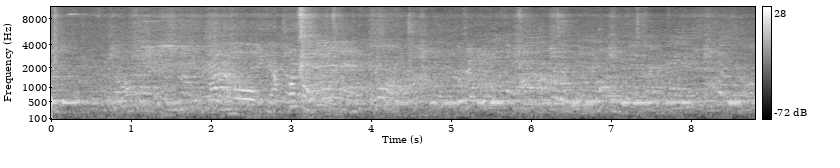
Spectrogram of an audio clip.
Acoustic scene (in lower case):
subway station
